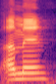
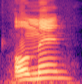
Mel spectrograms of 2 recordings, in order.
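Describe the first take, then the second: First: The word begins with an 'a' vowel. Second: The word begins with an 'o' vowel. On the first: "instead of Amen" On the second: "he says, Omen, like that"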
